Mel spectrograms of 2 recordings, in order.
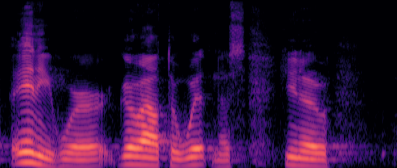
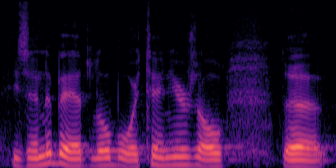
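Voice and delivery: ordinary talk, nothing marked

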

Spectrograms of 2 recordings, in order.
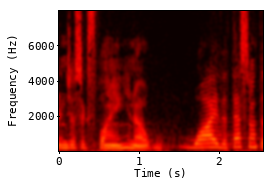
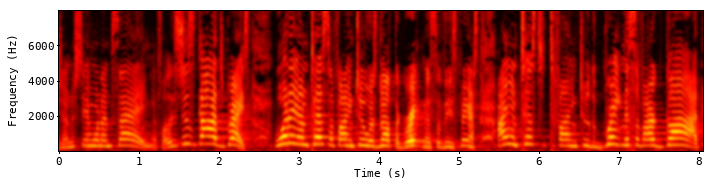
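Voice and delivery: loud, higher-pitched testifying; fervent preaching; 5 semitones higher, 8 dB louder than usual. Real, not acted. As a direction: proclaim it to the congregation with full force. Preaches at full force.

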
